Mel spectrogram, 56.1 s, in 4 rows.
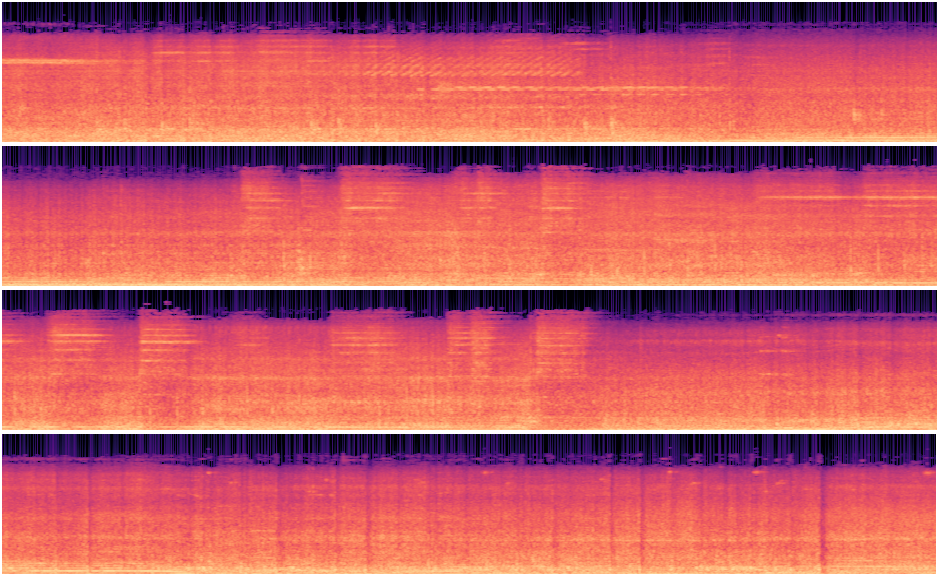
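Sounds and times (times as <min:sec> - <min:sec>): train wheel flanges squealing: 0:00.0 - 0:11.0, 0:17.6 - 0:22.9, 0:23.8 - 0:32.0, 0:32.9 - 0:37.0, 0:38.4 - 0:40.2, 0:44.9 - 0:50.0, 0:51.9 - 0:54.2.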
